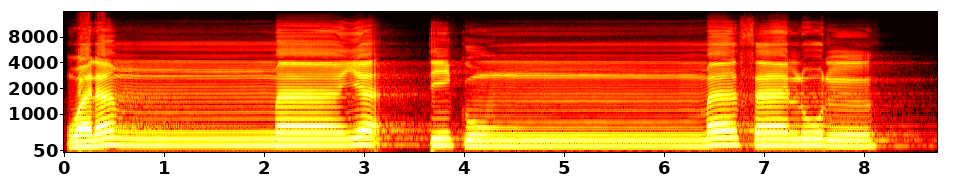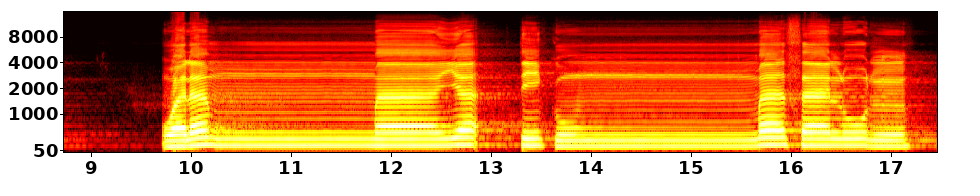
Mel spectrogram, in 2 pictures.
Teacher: Huruf mim sukun bertemu huruf ma berharakat tasydid. Maka mim sukunnya melebur ke huruf ma yang berharakat tasydid. Kita tahan dan kita tekan. serta kita dengungkan dua sampai 3 harakat.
